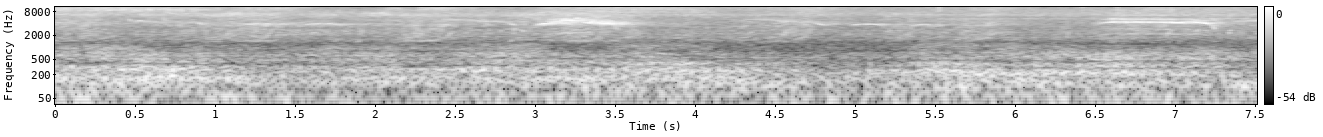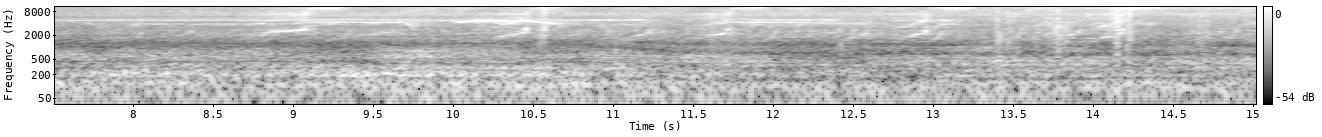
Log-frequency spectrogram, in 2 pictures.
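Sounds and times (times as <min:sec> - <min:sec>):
wild birds chirping and whistling: 0:06.5 - 0:15.0.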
